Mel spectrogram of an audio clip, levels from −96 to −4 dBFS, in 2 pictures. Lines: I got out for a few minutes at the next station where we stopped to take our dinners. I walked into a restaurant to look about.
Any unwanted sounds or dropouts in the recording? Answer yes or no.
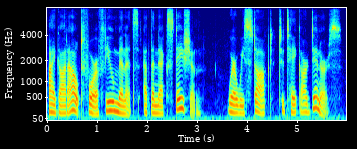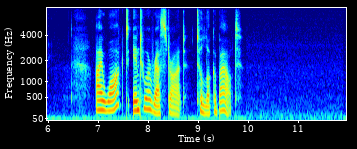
no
